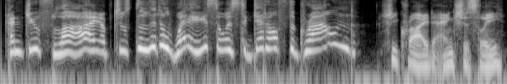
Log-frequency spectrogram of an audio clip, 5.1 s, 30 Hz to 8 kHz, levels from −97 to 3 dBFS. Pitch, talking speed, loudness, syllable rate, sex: 235 Hz, 215 wpm, -16 LUFS, 4.4 syllables/s, male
